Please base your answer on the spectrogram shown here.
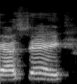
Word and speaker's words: Asé: We're raising the energy, Goddess Leticia says, or Leticia or Leticia says, in the Caribbean we say Ashay and do not pronounce the A at the end, just as in Espanol.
